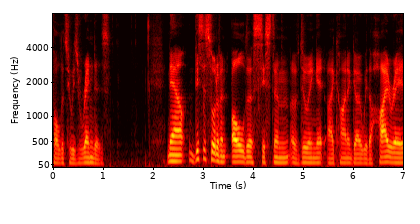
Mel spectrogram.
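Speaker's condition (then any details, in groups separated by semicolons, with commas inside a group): No condition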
